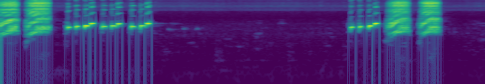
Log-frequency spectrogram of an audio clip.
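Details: Greater green leafbird song used as a lure for training caged birds: two harsh, rasping bursts, then a quick run of short whistled notes stepping slightly upward, a pause of silence, more brief whistles and two closing rasps.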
